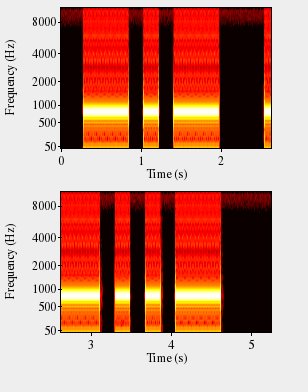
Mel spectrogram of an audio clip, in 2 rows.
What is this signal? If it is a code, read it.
Morse code, heard as a keyed tone, about 6 wpm, 800 Hz. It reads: KX
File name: morse mp3 / lecon 1-vitesse 6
